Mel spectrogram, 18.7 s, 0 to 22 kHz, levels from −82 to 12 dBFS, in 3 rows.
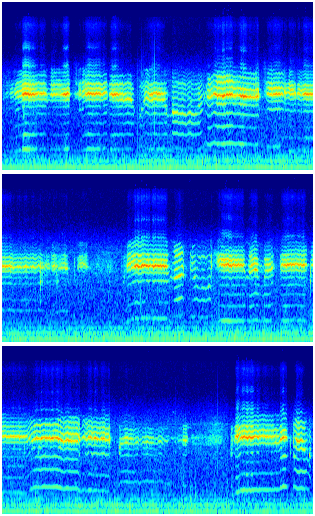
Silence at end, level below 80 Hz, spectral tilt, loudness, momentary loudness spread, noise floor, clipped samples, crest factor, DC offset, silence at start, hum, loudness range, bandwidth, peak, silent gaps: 0.05 s; -42 dBFS; -1.5 dB/octave; -12 LUFS; 19 LU; -38 dBFS; under 0.1%; 16 dB; under 0.1%; 0.1 s; none; 5 LU; 16 kHz; 0 dBFS; none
